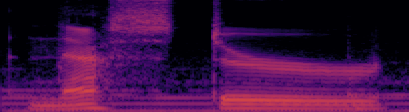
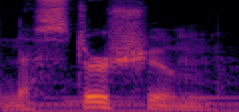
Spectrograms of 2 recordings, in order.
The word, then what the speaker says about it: nasturtium: Yeah, nasturtium. Nasturtium. I've heard people mispronounce it and they say nasturtium. It's not nasturtium.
